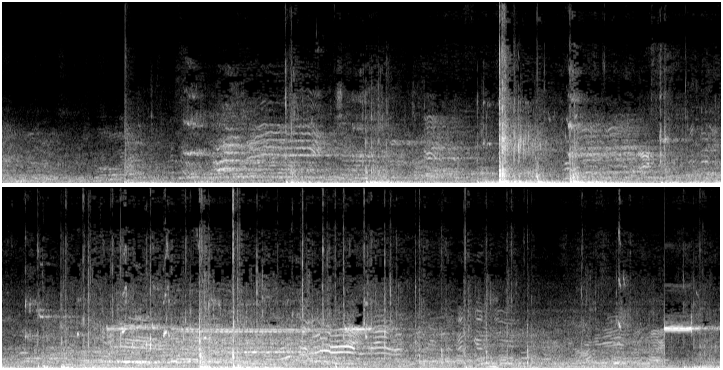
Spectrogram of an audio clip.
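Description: Volleyball rally in a sports hall: the ball is struck several sharp smacks apart, two close together about five seconds in and two more just after nine seconds, ringing in the large room. Players' voices and shouted calls run underneath.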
